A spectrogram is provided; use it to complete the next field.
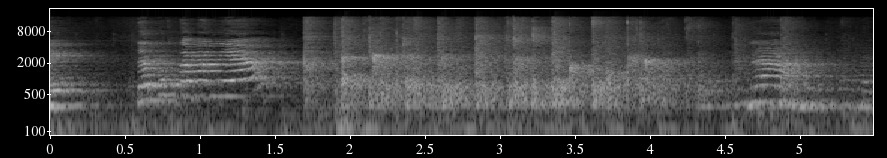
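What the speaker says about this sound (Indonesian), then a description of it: "Tepuk tangannya." Children in an Indonesian classroom clap their hands together on a teacher's cue after a story, a burst of rapid claps blended with their voices and chatter.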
